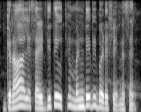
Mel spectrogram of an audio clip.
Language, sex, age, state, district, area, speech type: Dogri, male, 18-30, Jammu and Kashmir, Udhampur, urban, spontaneous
